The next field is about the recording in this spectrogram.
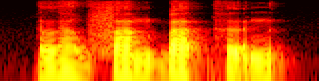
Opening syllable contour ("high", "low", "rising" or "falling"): low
